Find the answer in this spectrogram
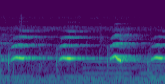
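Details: White-throated Toucan song used as a sample for an automatic bird-sound identifier: four strong yelped notes, steady in pitch, some with a quick rising-falling inflection, spaced roughly every half second, a soft low droning hum beneath.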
